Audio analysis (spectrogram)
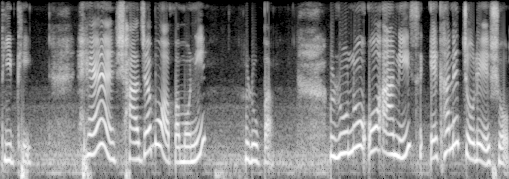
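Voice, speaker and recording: A woman storyteller with a high-pitched voice. Her intonation moves widely as she reads a scripted children's tale in short, separated phrases. Some background noise sits behind the voice. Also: big pitch swings, slow, pauses often, darkish tone. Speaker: storyteller, channel host.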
